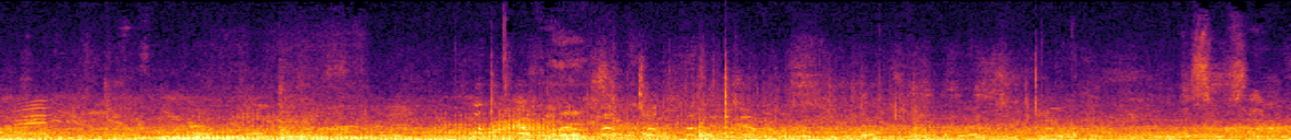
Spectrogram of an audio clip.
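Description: Indistinct chatter of spectators in the stands, several voices overlapping with no clear words, over a steady low hum.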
